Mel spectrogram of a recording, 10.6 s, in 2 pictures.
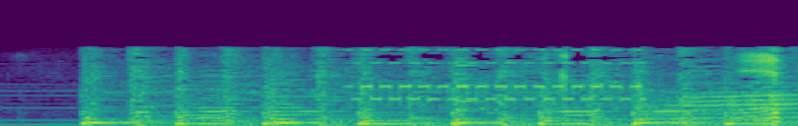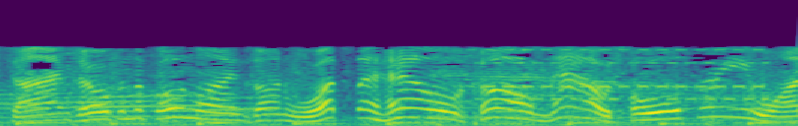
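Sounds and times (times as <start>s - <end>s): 
short made-up jingle for phone lines: 2.2s - 10.6s
speech: 5.1s - 10.6s.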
